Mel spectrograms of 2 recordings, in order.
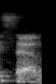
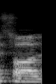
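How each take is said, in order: First: सैल with an open front vowel, "sal"; correct pronunciation. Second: सॉल with an "aw" vowel, rhyming with "call"; wrong pronunciation. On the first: Teacher correcting the exception for learners, सैल said as "sal". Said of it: "सैल हो जाता है". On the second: Teacher warning learners off the mistake, सॉल said as "sawl". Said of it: "सॉल नहीं". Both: Shown as a demonstration.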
